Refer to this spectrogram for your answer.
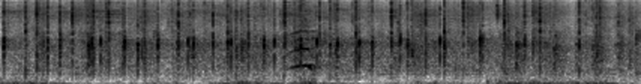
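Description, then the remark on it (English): A live audience bursts into steady, dense applause for brands like Mossy Oak and organizations like Turkeys for Tomorrow, lasting several seconds at a fairly even loudness, with a few cheers and voices rising out of the clapping. “I think we need to give a round of applause to brands like Mossy Oak and organizations like Turkeys for Tomorrow.”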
